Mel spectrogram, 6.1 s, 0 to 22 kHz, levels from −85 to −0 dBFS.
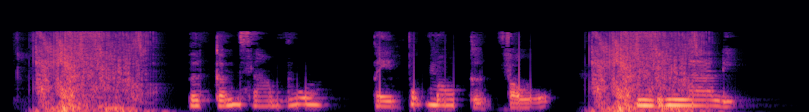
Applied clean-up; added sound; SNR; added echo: classical method log-MMSE.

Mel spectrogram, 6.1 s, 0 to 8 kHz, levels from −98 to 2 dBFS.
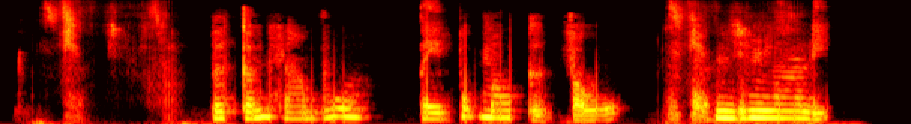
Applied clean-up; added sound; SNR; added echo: neural mask model Resemble Enhance denoiser.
